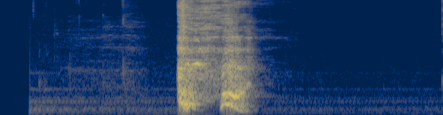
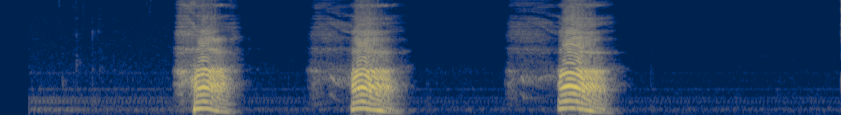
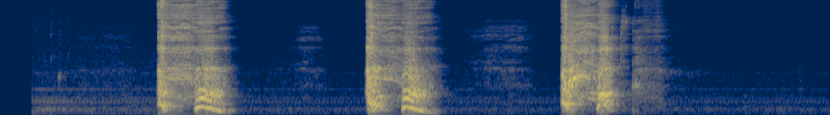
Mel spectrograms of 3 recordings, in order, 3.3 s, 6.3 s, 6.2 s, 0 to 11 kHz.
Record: {"cough_length": "3.3 s", "cough_amplitude": 32768, "cough_signal_mean_std_ratio": 0.32, "exhalation_length": "6.3 s", "exhalation_amplitude": 32550, "exhalation_signal_mean_std_ratio": 0.34, "three_cough_length": "6.2 s", "three_cough_amplitude": 32768, "three_cough_signal_mean_std_ratio": 0.38, "survey_phase": "beta (2021-08-13 to 2022-03-07)", "age": "65+", "gender": "Male", "wearing_mask": "No", "symptom_none": true, "smoker_status": "Ex-smoker", "respiratory_condition_asthma": false, "respiratory_condition_other": false, "recruitment_source": "REACT", "submission_delay": "1 day", "covid_test_result": "Negative", "covid_test_method": "RT-qPCR", "influenza_a_test_result": "Negative", "influenza_b_test_result": "Negative"}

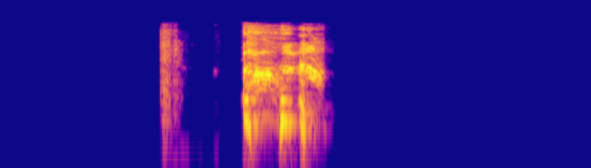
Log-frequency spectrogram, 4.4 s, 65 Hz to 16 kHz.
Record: {"cough_length": "4.4 s", "cough_amplitude": 31858, "cough_signal_mean_std_ratio": 0.29, "survey_phase": "beta (2021-08-13 to 2022-03-07)", "age": "18-44", "gender": "Male", "wearing_mask": "No", "symptom_sore_throat": true, "symptom_diarrhoea": true, "smoker_status": "Never smoked", "respiratory_condition_asthma": false, "respiratory_condition_other": false, "recruitment_source": "REACT", "submission_delay": "0 days", "covid_test_result": "Negative", "covid_test_method": "RT-qPCR", "influenza_a_test_result": "Negative", "influenza_b_test_result": "Negative"}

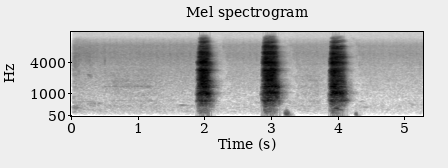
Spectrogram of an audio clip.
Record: {"exhalation_length": "5.3 s", "exhalation_amplitude": 9293, "exhalation_signal_mean_std_ratio": 0.28, "survey_phase": "beta (2021-08-13 to 2022-03-07)", "age": "45-64", "gender": "Female", "wearing_mask": "No", "symptom_runny_or_blocked_nose": true, "symptom_sore_throat": true, "symptom_onset": "13 days", "smoker_status": "Ex-smoker", "respiratory_condition_asthma": false, "respiratory_condition_other": false, "recruitment_source": "REACT", "submission_delay": "1 day", "covid_test_result": "Negative", "covid_test_method": "RT-qPCR"}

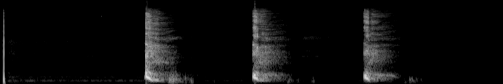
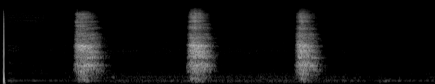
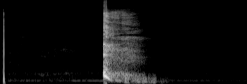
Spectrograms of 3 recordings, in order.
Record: {"three_cough_length": "5.0 s", "three_cough_amplitude": 32767, "three_cough_signal_mean_std_ratio": 0.21, "exhalation_length": "4.4 s", "exhalation_amplitude": 17899, "exhalation_signal_mean_std_ratio": 0.32, "cough_length": "2.5 s", "cough_amplitude": 32768, "cough_signal_mean_std_ratio": 0.19, "survey_phase": "beta (2021-08-13 to 2022-03-07)", "age": "18-44", "gender": "Male", "wearing_mask": "No", "symptom_sore_throat": true, "symptom_onset": "8 days", "smoker_status": "Ex-smoker", "respiratory_condition_asthma": false, "respiratory_condition_other": false, "recruitment_source": "REACT", "submission_delay": "1 day", "covid_test_result": "Negative", "covid_test_method": "RT-qPCR"}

